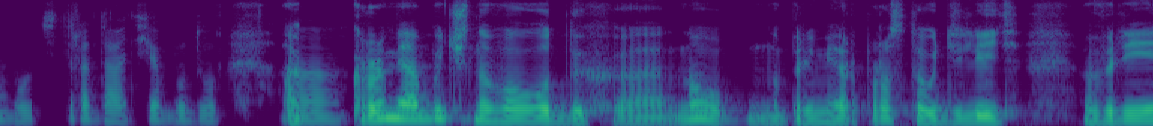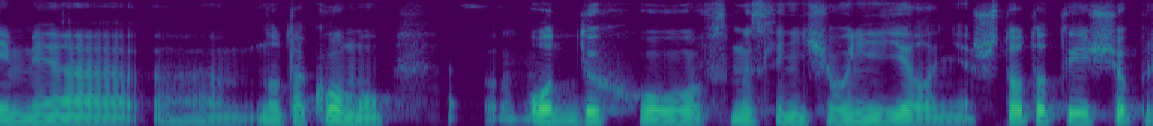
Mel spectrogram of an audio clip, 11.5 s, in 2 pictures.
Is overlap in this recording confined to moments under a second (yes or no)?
yes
